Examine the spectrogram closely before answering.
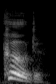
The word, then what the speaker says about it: could: There are two sounds we must not pronounce. The oo and the L sound are out. The oo is O. So COULD is could.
